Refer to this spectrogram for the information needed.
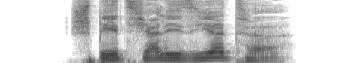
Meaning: inflection of spezialisieren: 1. first/third-person singular preterite 2. first/third-person singular subjunctive II
- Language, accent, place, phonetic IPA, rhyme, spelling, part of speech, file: German, Germany, Berlin, [ˌʃpet͡si̯aliˈziːɐ̯tə], -iːɐ̯tə, spezialisierte, adjective / verb, De-spezialisierte.ogg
